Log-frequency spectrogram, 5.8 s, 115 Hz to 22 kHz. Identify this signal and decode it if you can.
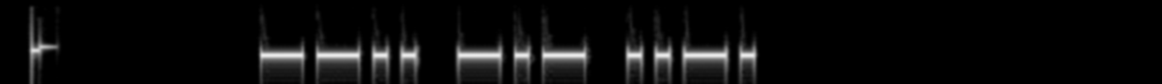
Morse code, heard as a keyed tone, about 17 wpm, 700 Hz. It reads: ZKF
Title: USA Call Sign Postfixes - 3 Letters 17wpm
